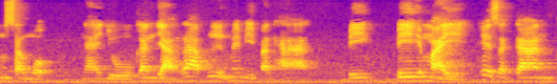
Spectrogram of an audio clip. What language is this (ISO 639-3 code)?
tha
